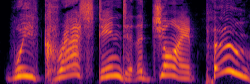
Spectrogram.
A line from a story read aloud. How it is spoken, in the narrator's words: cried Finn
